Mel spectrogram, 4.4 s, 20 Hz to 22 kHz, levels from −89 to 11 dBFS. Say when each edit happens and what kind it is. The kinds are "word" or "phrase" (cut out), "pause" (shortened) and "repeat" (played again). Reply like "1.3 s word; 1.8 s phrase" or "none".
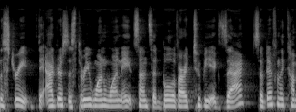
none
